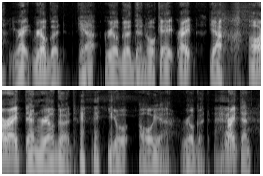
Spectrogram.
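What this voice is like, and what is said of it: Fargo-style Midwestern accent impression. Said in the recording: “when I watched Fargo, I couldn't stop laughing because everybody just sounded like my dad ... especially on the phone when the William H. Macy character would be on the phone”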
